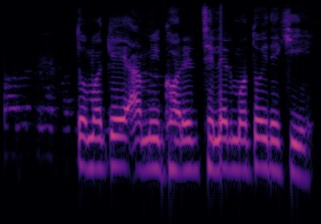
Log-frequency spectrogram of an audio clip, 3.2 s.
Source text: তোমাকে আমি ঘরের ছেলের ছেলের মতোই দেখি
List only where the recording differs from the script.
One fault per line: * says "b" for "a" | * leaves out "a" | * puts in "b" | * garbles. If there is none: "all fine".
* leaves out "ছেলের"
